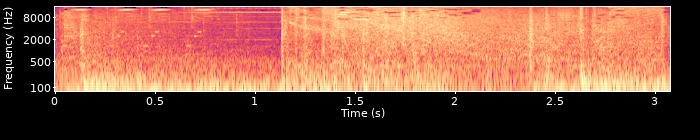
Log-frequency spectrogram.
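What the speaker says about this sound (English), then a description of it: "Missile barrage level 2 ready" Missile barrage from the Batmobile in Batman: Arkham Knight, a loud continuous roar of rapid explosions and booms filling the whole stretch without letup.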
